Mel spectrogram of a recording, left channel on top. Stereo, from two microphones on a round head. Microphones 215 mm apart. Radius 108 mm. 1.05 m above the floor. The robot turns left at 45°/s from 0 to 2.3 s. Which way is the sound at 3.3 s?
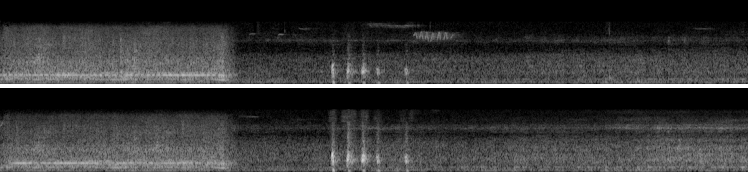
55° right (ahead or behind).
